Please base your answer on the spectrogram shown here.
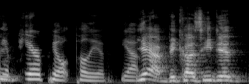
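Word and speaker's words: Pierre Poilievre: Yeah, Pierre Polyev.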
